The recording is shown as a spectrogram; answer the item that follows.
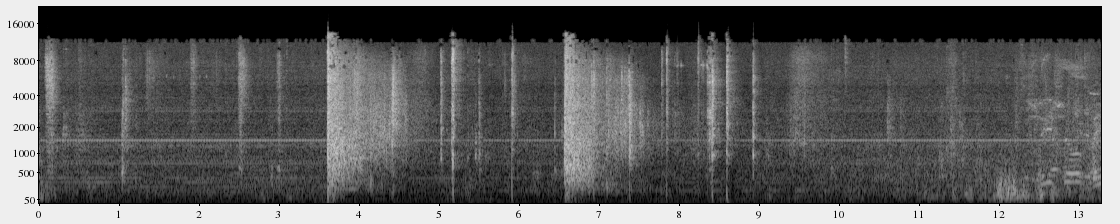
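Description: Rifle shots at a benchrest shooting range, two sharp loud cracks a few seconds apart with short ringing tails, surrounded by clicks and handling noise of the gun and someone talking nearby.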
